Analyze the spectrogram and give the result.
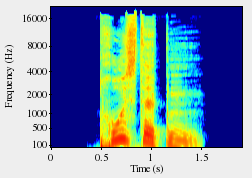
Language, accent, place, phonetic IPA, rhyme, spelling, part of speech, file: German, Germany, Berlin, [ˈpʁuːstətn̩], -uːstətn̩, prusteten, verb, De-prusteten.ogg
- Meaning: inflection of prusten: 1. first/third-person plural preterite 2. first/third-person plural subjunctive II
